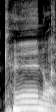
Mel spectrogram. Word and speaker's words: colonel: There's no R. Colonel.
